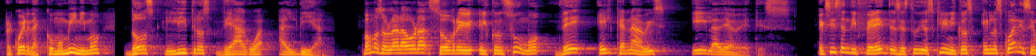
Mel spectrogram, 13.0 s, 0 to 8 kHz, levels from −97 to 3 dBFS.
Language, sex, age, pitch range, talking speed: Spanish, male, 30-49, 140-185 Hz, 140 wpm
